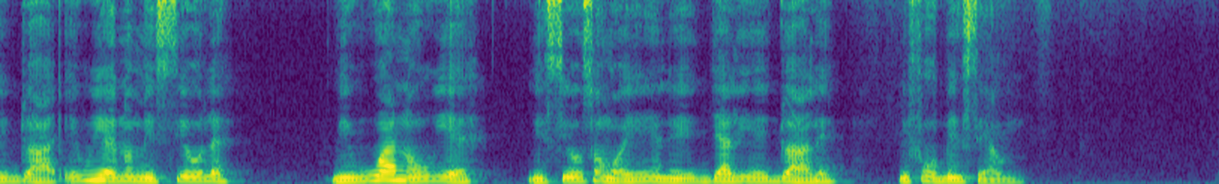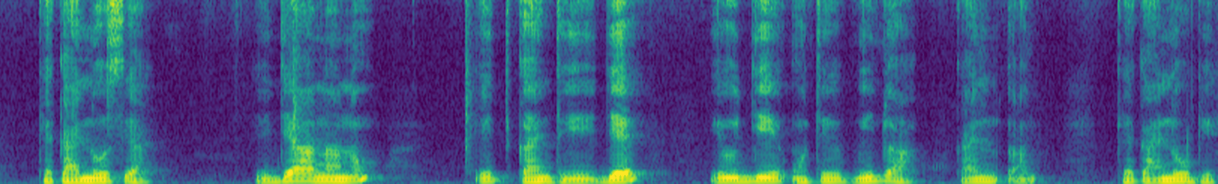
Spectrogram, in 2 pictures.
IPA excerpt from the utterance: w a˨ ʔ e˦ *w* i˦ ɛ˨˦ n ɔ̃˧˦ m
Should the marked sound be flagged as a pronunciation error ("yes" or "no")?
no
